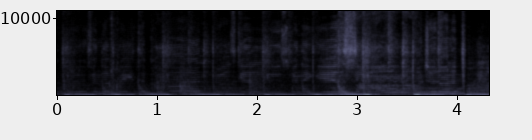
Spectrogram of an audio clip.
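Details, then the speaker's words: JBL speaker's D-2412 PL tweeter after membrane replacement and rewiring, reconnected and tested: music plays with a clear beat and crisp, bright treble, so the tweeter produces high pitches normally again. "working now because you can hear that the it's making high pitches again, so you can put it back together."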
